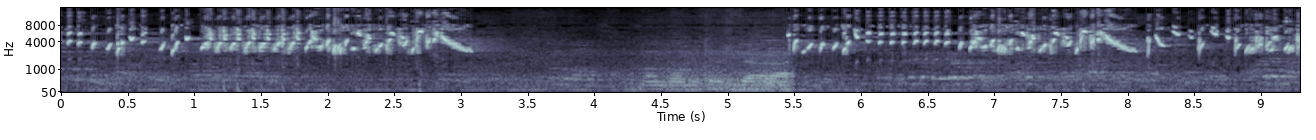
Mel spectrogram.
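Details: A European goldfinch from Khemis Miliana, Ain Defla, Algeria, delivers a fast, dense, high-pitched twittering song with sharp trills. The song breaks off briefly while a human voice is heard, then resumes.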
